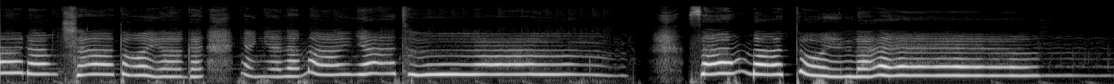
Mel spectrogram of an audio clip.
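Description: A woman humming a slow melody without words or accompaniment, close to a hand-held microphone, with two long held notes, the second lower, that trail off near the end.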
